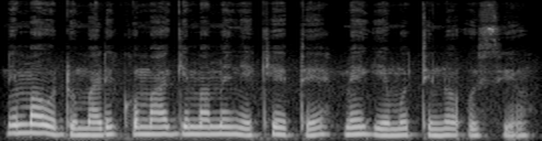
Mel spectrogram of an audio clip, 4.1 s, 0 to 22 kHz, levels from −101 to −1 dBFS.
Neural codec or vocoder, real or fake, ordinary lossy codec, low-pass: vocoder, 44.1 kHz, 128 mel bands every 512 samples, BigVGAN v2; fake; none; none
